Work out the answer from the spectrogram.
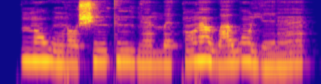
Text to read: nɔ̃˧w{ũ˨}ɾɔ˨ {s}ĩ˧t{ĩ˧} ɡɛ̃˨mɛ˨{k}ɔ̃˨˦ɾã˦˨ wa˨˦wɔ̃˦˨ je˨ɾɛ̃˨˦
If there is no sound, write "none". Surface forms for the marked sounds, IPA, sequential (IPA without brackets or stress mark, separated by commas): ũ˨, ʃ, ĩ˧, k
